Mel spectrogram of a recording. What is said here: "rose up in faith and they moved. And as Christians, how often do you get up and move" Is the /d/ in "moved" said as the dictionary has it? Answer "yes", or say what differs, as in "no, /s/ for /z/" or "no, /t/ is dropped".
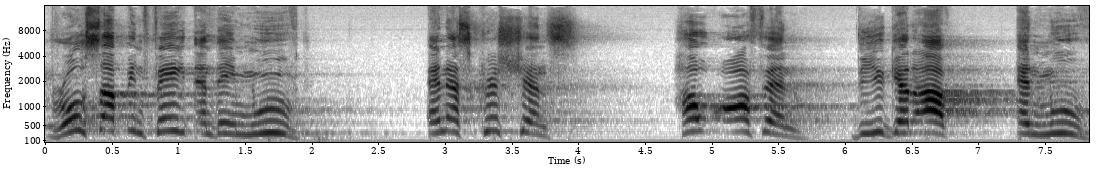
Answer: yes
